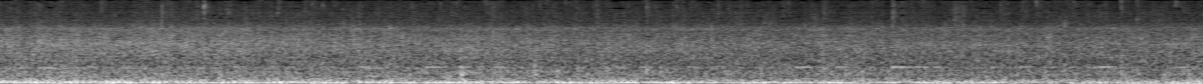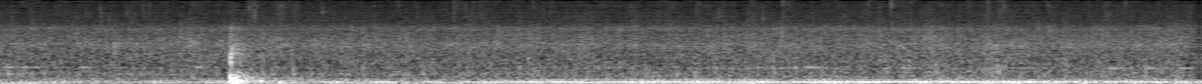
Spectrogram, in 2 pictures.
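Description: Steady rain falling, an even hiss with a low rumble underneath, broken by a single sharp knock just past halfway.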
